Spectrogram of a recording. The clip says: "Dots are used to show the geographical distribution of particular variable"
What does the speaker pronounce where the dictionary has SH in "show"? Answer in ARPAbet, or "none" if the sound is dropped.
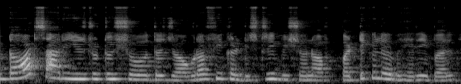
SH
